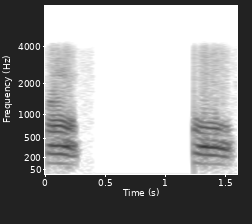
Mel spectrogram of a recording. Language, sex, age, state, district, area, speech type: Tamil, male, 60+, Tamil Nadu, Perambalur, rural, conversation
